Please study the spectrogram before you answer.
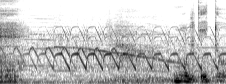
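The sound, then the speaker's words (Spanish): Emergency vehicle sirens wail in fast, repeating up-and-down sweeps, loud and continuous, over a low rumble of traffic, with a few heavier thuds near the end. “Multitud. Sirenas.”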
